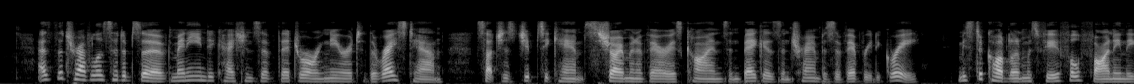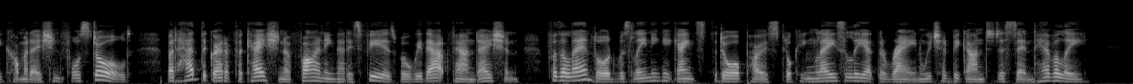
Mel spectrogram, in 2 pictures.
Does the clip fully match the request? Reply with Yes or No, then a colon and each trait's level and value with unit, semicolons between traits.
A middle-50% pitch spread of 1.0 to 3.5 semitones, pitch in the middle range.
No: average, 4.6 semitones; medium, 145 Hz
